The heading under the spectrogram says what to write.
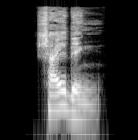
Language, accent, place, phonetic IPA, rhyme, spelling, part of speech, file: German, Germany, Berlin, [ˈʃaɪ̯dɪŋ], -aɪ̯dɪŋ, Scheiding, noun / proper noun, De-Scheiding.ogg
- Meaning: The month September, ninth of the Gregorian calendar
